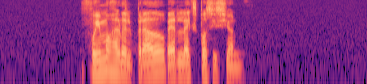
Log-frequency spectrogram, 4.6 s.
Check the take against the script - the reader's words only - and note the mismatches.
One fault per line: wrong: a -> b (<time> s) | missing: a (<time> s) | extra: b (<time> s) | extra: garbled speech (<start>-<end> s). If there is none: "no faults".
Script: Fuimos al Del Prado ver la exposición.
no faults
